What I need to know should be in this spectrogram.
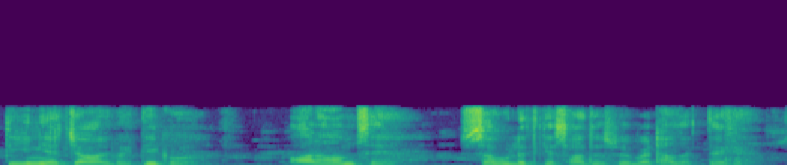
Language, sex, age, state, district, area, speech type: Urdu, male, 18-30, Bihar, Saharsa, rural, spontaneous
